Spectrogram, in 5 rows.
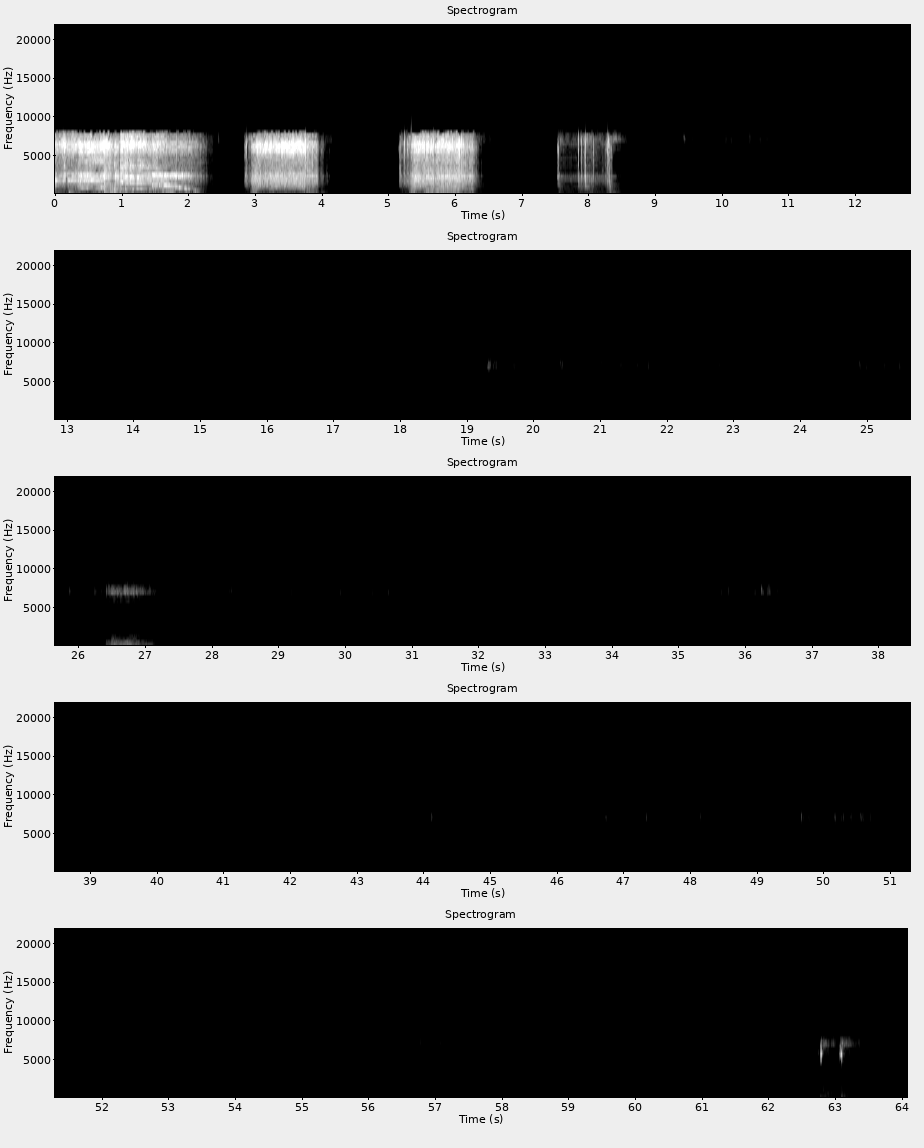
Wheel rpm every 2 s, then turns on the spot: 190, 30, 20, 10, 0, 0, 0, 0, 0, 0, 0, 0, 0, 0, 0, 0, 0, 0, 0, 0, 0, 0, 0, 0, 0, 0, 0, 0, 0, 0, 0, 0.
none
